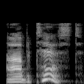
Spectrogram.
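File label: "obtest", British English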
